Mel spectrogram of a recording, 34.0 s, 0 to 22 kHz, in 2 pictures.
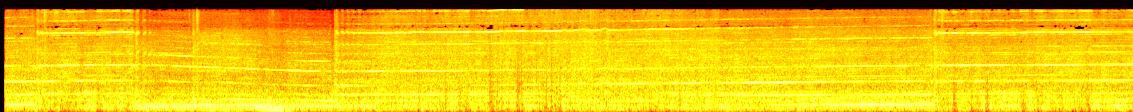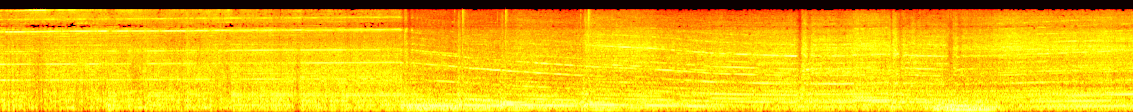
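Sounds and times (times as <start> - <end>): race car engine revving: 0.1 - 34.0.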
